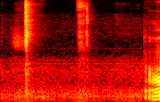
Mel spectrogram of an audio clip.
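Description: CJRB Scoria folding pocket knife clicking as its flipper tab is pressed to push the blade off the detent: one sharp click about a third of a second in and a softer one about a second in. The blade only almost opens.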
